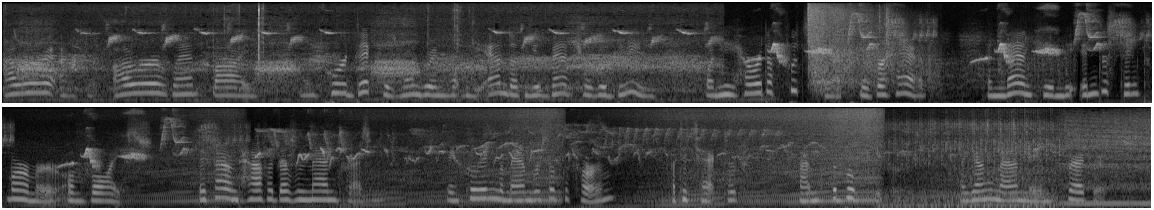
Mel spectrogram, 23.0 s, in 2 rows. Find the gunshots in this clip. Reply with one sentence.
You can hear the gunshots from 8.1 to 9.4 s.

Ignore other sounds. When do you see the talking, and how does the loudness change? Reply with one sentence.
You can hear the talking from 0.0 to 22.8 s, at a steady volume.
